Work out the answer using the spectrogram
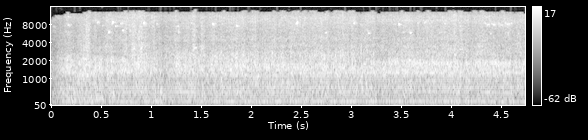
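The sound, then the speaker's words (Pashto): A vehicle engine runs steadily on a trip toward Marja district, giving a constant, dense rumble and hiss that holds one level from start to finish with no breaks. “یو موټر په غږ پیلېږي”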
